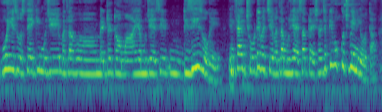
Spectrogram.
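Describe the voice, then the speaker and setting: A woman's voice: mid-range voice, moderate pace, few pauses, dark tone. A woman doctor and health officer answering interview questions, explaining patiently with frequent hesitations. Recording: distant mic with faint noise.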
